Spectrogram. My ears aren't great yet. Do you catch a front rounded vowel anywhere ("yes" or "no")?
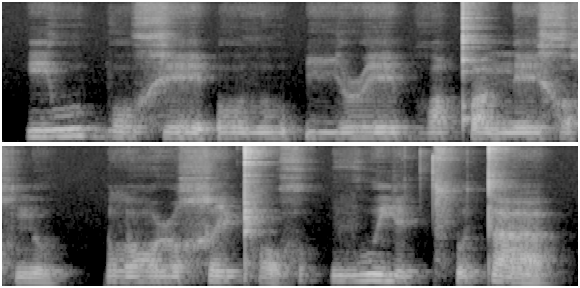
no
